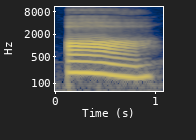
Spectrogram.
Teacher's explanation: Father vowel this vowel needs a lot of jaw drop ah the tongue tip lightly touches behind the bottom front teeth and the back part of the tongue presses down a little bit ah the lips are neutral very relaxed ah because the tongue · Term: ah as in Father vowel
